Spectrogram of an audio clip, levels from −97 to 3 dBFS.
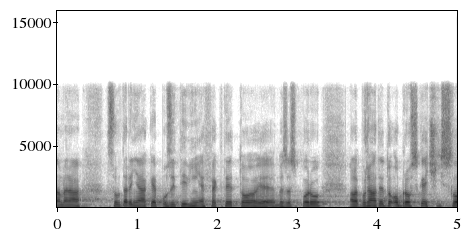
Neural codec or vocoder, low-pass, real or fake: vocoder, 22.05 kHz, 80 mel bands, WaveNeXt; 9.9 kHz; fake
